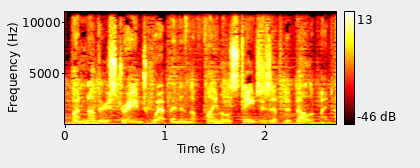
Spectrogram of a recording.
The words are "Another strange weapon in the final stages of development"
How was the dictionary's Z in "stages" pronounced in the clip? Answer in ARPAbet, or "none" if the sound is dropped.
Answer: Z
